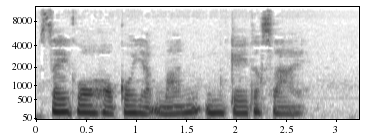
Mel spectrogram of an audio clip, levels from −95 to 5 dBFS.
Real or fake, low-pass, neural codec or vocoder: fake; 10.8 kHz; vocoder, 44.1 kHz, 128 mel bands every 512 samples, BigVGAN v2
